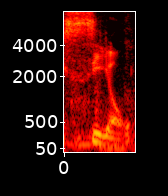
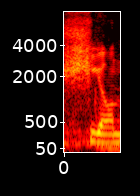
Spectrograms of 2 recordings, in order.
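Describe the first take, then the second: First: The word begins with an 's' sound. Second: The word begins with a 'sh' sound. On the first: The speaker calls it wrong. "not a seal" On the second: The speaker calls it right. "I am pronouncing that correctly. It is called a shield"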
